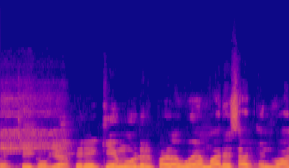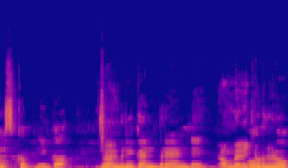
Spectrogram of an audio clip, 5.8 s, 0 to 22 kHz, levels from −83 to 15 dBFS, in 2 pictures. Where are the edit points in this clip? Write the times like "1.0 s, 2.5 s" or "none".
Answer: none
